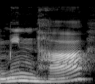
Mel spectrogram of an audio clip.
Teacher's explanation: اظہار ہو رہا ہے نون پہ اور ہا 1 الف کے برابر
